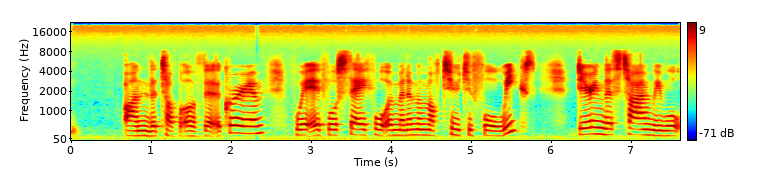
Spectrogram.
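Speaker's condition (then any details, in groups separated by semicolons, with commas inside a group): No condition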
